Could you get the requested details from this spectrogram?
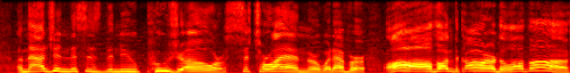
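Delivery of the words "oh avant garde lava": bad fake French accent, loud and high. Explaining a car's design by imagining it were French: bad French accent. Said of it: "Sorry for my bad French accent".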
